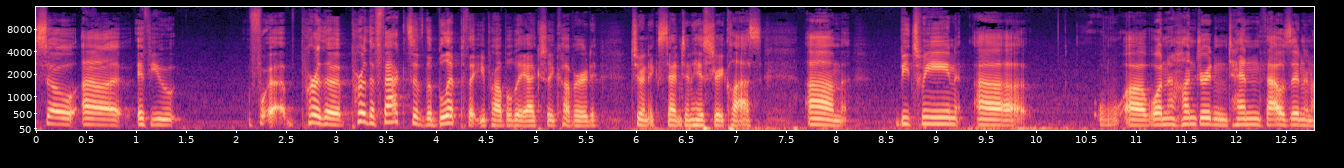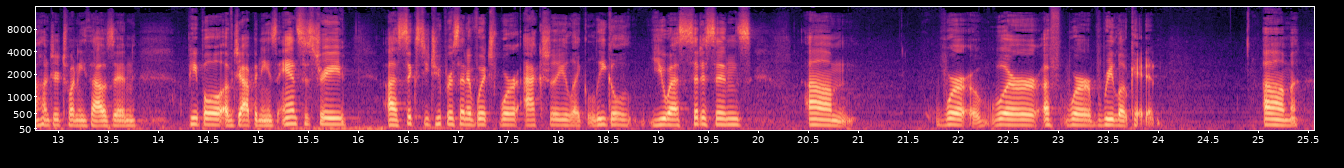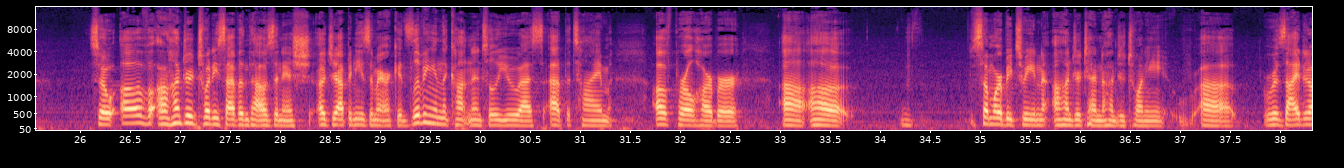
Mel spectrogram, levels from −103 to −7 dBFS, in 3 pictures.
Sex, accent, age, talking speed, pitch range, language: female, American, 20-39, 125 wpm, 150-180 Hz, English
